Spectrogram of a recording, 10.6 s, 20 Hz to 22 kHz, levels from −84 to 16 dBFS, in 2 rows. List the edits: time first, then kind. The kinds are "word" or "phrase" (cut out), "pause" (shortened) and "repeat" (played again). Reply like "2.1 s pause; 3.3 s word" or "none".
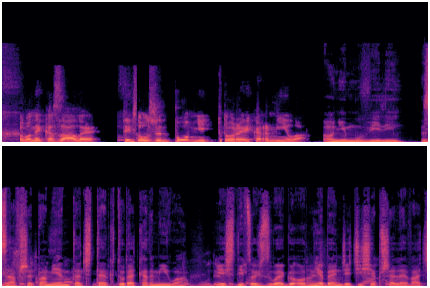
1.7 s word; 2.7 s word; 3.1 s word; 5.7 s word; 6.6 s word; 7.0 s word; 8.4 s word; 9.1 s word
